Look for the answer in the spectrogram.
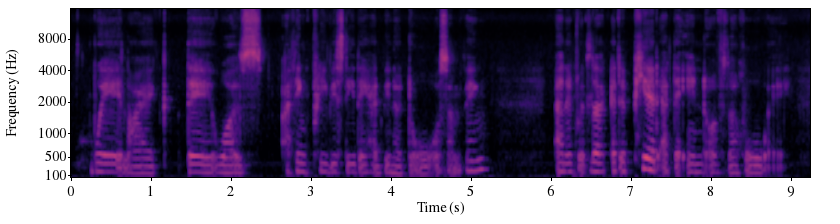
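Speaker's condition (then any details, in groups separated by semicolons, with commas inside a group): No condition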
